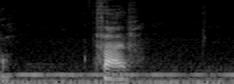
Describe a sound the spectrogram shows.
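A young woman answers softly close by.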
